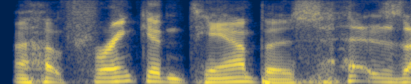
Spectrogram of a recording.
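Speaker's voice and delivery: ordinary talk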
